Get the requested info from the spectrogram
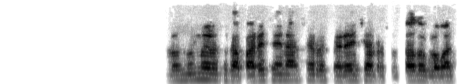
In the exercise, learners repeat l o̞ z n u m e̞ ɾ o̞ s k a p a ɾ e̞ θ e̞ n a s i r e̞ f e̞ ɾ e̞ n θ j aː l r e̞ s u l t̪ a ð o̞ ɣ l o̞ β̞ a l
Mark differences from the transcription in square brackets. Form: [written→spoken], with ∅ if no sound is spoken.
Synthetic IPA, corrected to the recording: l o̞ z n u m e̞ ɾ o̞ s k a p a ɾ e̞ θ e̞ n a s [i→e] r e̞ f e̞ ɾ e̞ n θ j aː l r e̞ s u l t̪ a ð o̞ ɣ l o̞ β̞ a l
